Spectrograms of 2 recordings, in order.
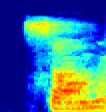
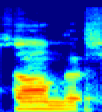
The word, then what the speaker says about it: Sander: Sander. Saunders? Sonder? Sanders is good.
